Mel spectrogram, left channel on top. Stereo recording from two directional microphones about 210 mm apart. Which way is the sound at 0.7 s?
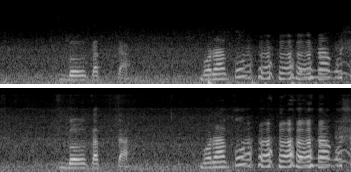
60° right (ahead or behind).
